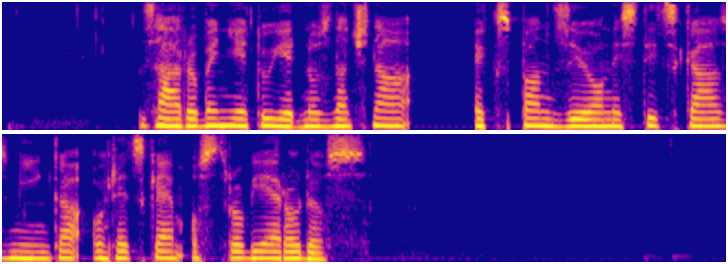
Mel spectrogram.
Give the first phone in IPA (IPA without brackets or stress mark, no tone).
z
